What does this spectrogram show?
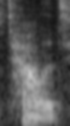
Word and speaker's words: Thalente: it's really funny because his name is spelled funny and you know I was in my mind I had to relearn that he was name was Talent you know how you pronounced it so all right for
